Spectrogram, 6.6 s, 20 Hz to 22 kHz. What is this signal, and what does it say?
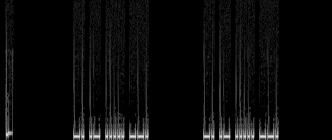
Morse code, heard as a keyed tone, about 30 wpm, 700 Hz. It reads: NA5G NA5G
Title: Call Signs Repeated 3x - 30wpm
